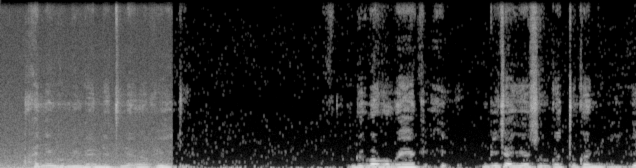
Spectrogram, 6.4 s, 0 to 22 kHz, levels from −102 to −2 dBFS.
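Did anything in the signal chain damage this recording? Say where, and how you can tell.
Yes. Overdone noise removal in the processing stage starts at 1.72 s and runs to the end. The room noise, about 11 dB below the speech, drops and breaks up into twinkling specks. An oversized suppressor zeroes bands near its noise estimate, quiet speech detail included.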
